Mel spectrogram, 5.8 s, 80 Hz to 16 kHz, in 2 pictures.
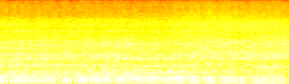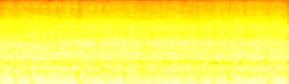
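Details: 2012 Triumph Tiger Explorer three-cylinder at idle: loose, uneven rattle about three per second over a steady idle; source unidentified, owner plans to take it to the dealer.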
